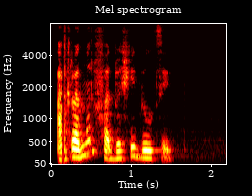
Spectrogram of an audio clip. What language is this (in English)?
Abkhazian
